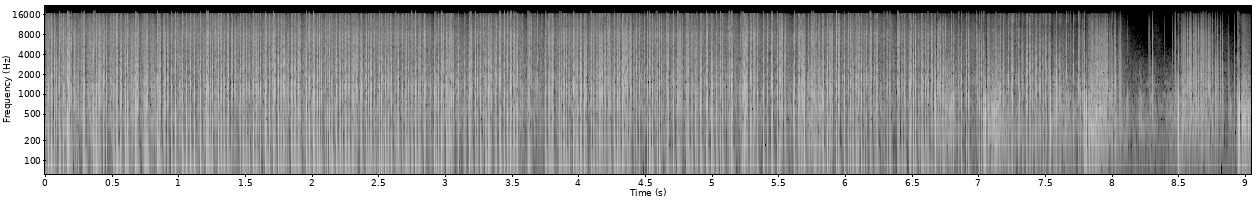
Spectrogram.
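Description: A firework fountain sprays sparks with a rushing hiss.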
